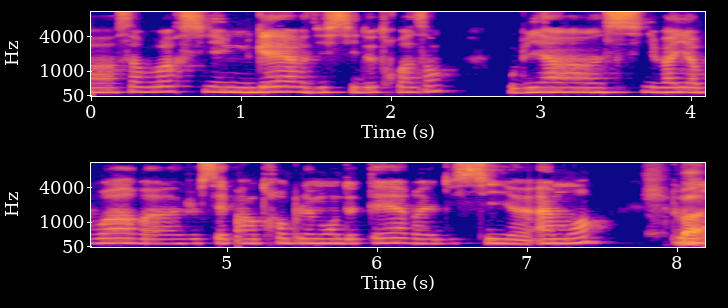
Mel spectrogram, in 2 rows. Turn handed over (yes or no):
yes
